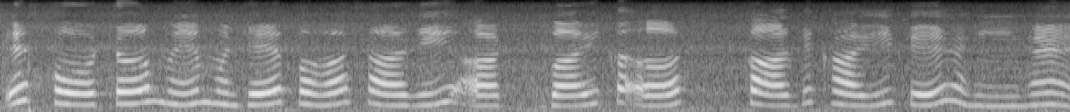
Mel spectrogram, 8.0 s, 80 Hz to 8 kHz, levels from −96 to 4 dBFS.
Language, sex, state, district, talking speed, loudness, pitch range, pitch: Hindi, female, Madhya Pradesh, Umaria, 105 wpm, -15 LUFS, 275-320 Hz, 295 Hz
